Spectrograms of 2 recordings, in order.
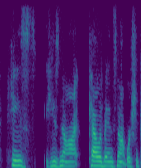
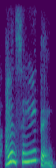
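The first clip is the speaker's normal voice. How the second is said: high, loud squeal of innocence; mock-offended, high-pitched denial; indignant protest; 10 semitones higher, 5 dB louder than usual. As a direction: protest like you've been wrongly blamed. Trinculo protests his innocence when blamed.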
